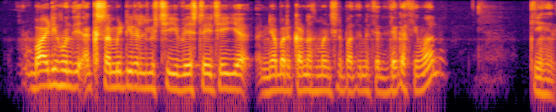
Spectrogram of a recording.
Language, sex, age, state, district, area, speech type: Kashmiri, male, 45-60, Jammu and Kashmir, Bandipora, rural, spontaneous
